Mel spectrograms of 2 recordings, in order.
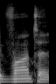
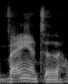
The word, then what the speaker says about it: Vanta: do first of all you say Vonta it sounds really nice and I say vanta like I just crawled out from under a rock um can you say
